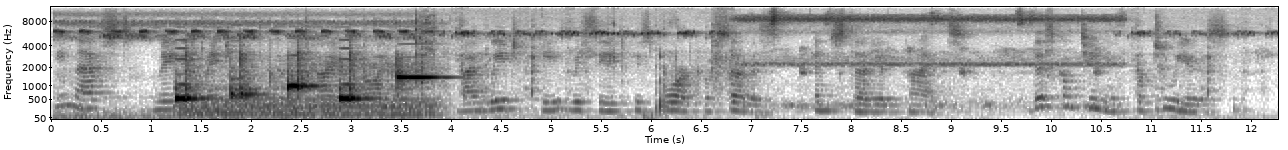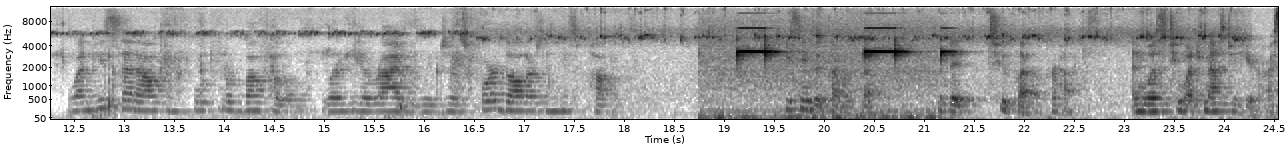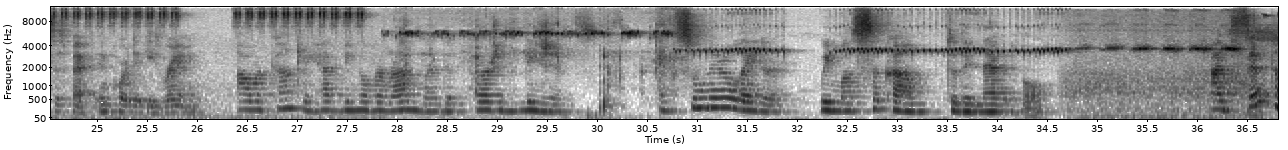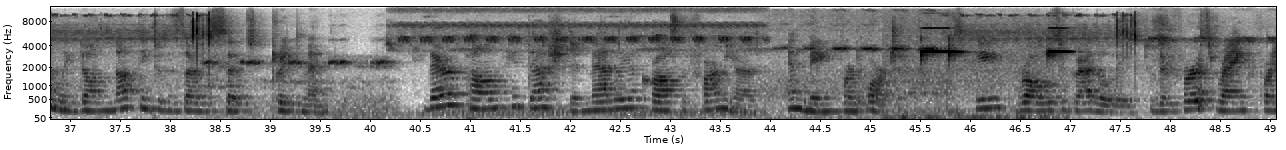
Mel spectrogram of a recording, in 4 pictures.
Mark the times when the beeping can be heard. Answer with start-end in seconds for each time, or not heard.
1.2-3.9, 18.7-21.3, 45.1-47.0.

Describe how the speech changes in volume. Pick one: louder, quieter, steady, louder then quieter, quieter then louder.
louder.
